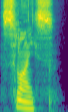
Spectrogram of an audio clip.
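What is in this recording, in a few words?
"slice", British English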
